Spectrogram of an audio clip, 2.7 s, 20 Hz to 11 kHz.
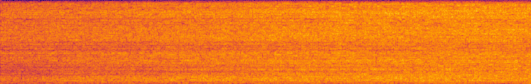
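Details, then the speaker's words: Oxy-acetylene cutting torch before cutting 3/8" steel, oxygen added to acetylene: steady, even roaring hiss with no popping or sputter from properly set neutral preheat flames. "this point, I have pretty good little neutral flames right here on the preheating flames."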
